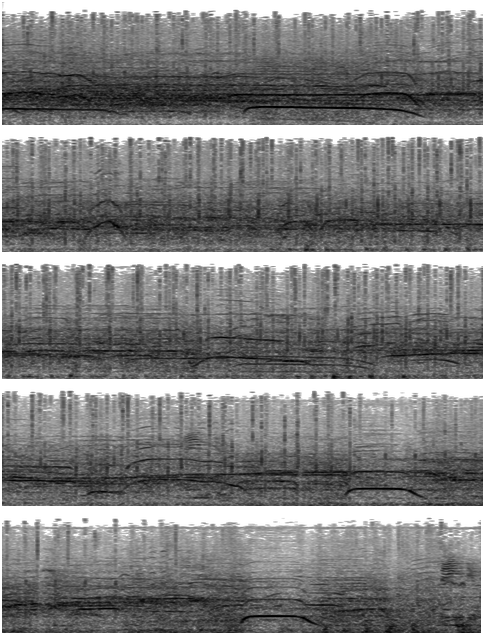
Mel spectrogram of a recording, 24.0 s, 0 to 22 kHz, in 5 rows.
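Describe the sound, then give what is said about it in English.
A graduation crowd cheers and applauds for the class of 2015. Loud, sustained clapping mixes with shouts and high whoops, and voices carry over the noise throughout. “we are going to take a moment right now to get all of our cheers and applause out of the way. So let's give it up for the class of 2015.”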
